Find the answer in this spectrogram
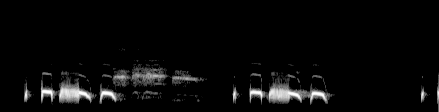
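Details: Spotted dove decoy call for luring other doves: two full four-part phrases of short note, level coo, rough falling coo and curved final coo, separated by soft quiet cooing, with a note beginning at the end.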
